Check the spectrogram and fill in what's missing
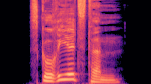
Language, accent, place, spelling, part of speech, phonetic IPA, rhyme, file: German, Germany, Berlin, skurrilstem, adjective, [skʊˈʁiːlstəm], -iːlstəm, De-skurrilstem.ogg
- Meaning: strong dative masculine/neuter singular superlative degree of skurril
